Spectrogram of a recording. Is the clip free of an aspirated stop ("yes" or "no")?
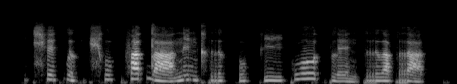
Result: no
